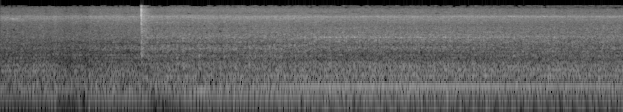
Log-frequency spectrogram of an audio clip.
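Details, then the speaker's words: Car at idle with AC compressor bypassed to run directly, previously rough noise and poor cooling: click as clutch engages, then a rough grinding drone; AC compressor internal bearing wear. "compe saya bunyi kasar Bro uh saya cuma Bypass untuk running X compressed uh saja"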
